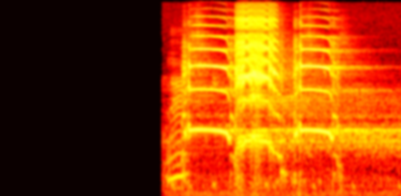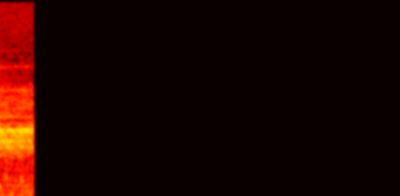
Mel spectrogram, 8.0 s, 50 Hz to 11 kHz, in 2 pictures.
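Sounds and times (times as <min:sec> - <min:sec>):
common crane trumpeting played back: 0:01.7 - 0:04.4.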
